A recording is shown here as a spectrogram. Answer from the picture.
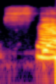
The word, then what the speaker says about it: Steiner: bad uh, it's, it's, Kandi Steiner. Steiner yes, you yeah. said it right.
